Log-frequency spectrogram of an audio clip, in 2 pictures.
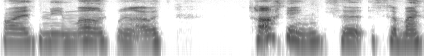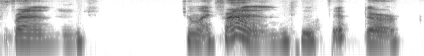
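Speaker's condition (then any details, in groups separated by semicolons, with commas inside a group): Cerebral palsy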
